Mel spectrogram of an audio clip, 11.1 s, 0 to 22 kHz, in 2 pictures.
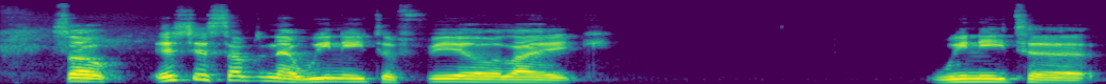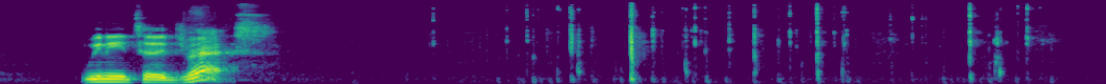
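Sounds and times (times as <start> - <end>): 
speech: 0.3 - 3.1, 4.7 - 7.0
typing on a computer keyboard: 7.9 - 10.8.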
